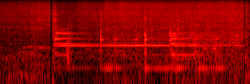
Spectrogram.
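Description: Sliced onion from one large onion sizzling as it hits hot oil in a pan, a steady close frying hiss with a few soft clinks, no voices.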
